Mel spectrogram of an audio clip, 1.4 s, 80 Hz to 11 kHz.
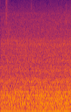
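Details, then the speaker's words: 2017 GMC Sierra 3500HD L5P Duramax, forced DPF service regeneration after repairing the #5 injector pigtail misfire: steady raised-idle drone, no knocks or surging, as it revs up. Soot load falls from 80% to 19%; normal regen. "as you can see she is revving up just wanted to come back and let y'all hear how this thing does a regen well a service regen normally a regular regen you don't even notice it cuz it usually does it riding down the road"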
